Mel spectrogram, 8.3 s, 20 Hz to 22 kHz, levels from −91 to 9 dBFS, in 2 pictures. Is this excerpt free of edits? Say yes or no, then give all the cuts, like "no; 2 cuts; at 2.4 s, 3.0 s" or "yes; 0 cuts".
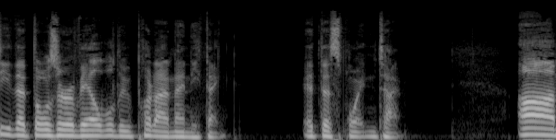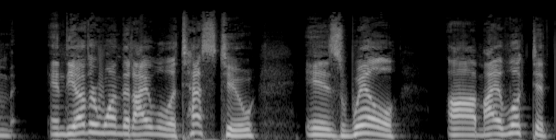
yes; 0 cuts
